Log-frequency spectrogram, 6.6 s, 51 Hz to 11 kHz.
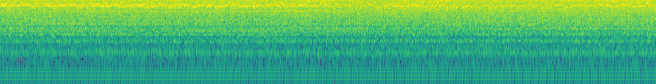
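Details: VW Gol AP 1.6 petrol engine idling: faint whirring, chirpy noise from the front accessory belt area, louder when cold; belt, tensioner bearing, water pump or alternator suspected, not confirmed.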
